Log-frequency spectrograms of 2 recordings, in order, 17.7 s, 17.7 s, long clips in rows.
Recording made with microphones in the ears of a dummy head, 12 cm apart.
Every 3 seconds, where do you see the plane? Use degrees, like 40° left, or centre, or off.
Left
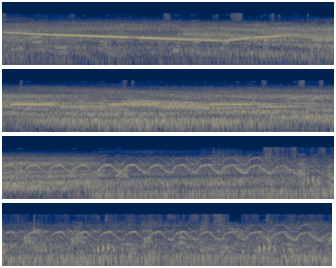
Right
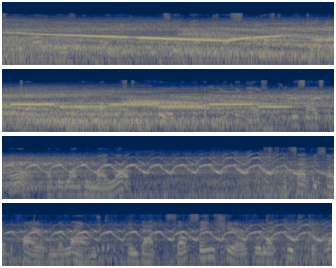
60° right, 30° right, 20° left, 50° left, 60° left, 70° left.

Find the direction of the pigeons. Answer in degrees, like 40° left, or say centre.
50° left.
